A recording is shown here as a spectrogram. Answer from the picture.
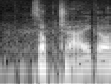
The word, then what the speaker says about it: Sabchaiga: Sabchaiga, die Suche nach dem Palliativ-Care-Paradies. Habe ich es richtig gesagt? – Sabchaiga, die Suche nach dem Palliativ-Care-Paradies. Genau. Ja, genau.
